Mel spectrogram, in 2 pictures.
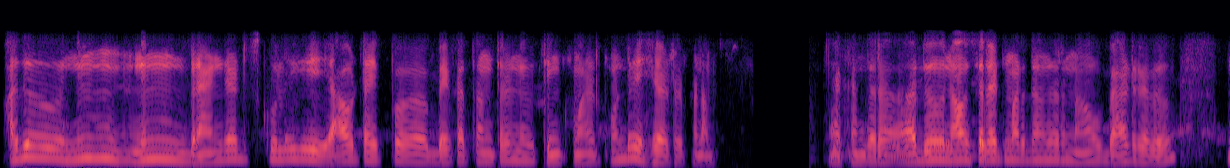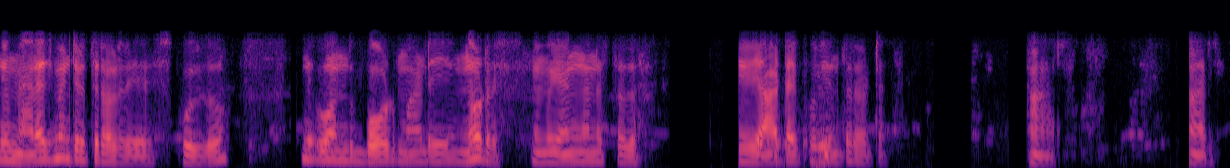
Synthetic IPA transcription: ɐd̪unimːnimːɐbɾaːɳɖeɖskuːliɡejaːʋɐʈɐjpbeːkɐt̪ːɐnt̪ɐɦeːleniːʋut̪ʰiŋkmaːɖko̞ɳɖuɦeːɭɾmɛɽɐm | jaːkɐnt̪ɐɾeɐd̪unaːʋusɛleʈːmaːɽd̪and̪ɐɾenaːʋubaːɽiɾɐd̪uniːʋumjaːneːd͡ʒme̞ɳʈiɾt̪iɾalɾiskuːld̪uniːʋuond̪uboːɾɖmaːɽinoːɽɾinimɐɡeŋɡɐnust̪ɐd̪u | niːʋujaːʈɐjpoliɐnt̪ɐɾeɐʈːɐ | haːɾ | haːɾi

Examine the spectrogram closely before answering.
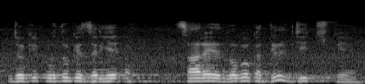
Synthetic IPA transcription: d͡ʒoːkiʔʊɾd̪ukezɐɾieʔɐb | saːɾeloːɡõkad̪ɪld͡ʒiːt̪t͡ʃʊ̥keɦɛ̃ː

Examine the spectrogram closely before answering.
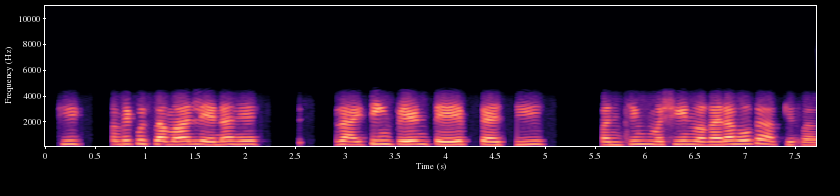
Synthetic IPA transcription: ʈʰiːk̚ɛɦɐmẽkʊt͡ʃʰsaːmaːnleːnaɦɛ | ɾaːɪʈɪ̃ŋɡpeːɳʈeːp̚kɛːt͡ʃi | pɐ̃ɲt͡ʃɪ̃ŋɡmɐʃiːnʋɐɣɛːɾaɦoːɡaaːp̚kepaːs

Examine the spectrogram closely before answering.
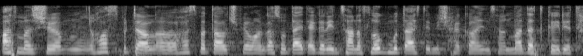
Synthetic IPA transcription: ɐt̪ʰmɐzt͡ʃʰiɦospiʈaːlɦɐspɐt̪aːlt͡ʃʰu̥pʲeʋãːɡɐsũːt̪aːit̪ʲɐɡɐɾinsaːnɐsloːɡmut̪aːsʲt̪emit͡ʃʰhɐkãːinsaːnmɐd̪ɐd̪kɐɾit̪ʰ

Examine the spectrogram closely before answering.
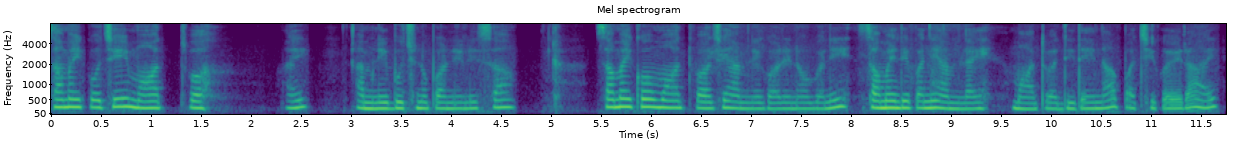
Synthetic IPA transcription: sʌmʌjkot͡sʌĩmʌɦʌt̪wʌ | ɦʌj | ɦamilebud͡zʱnupʌrneɾʌjt͡sʰʌ | sʌmʌjkomʌɦʌt̪wʌt͡sʌĩɦamileɡʌɾenʌwbʱʌnisʌmʌjlepʌniɦamilaj | mʌɦʌt̪wʌd̪id̪ʌjnʌpʌt͡sʰiɡʌeɾʌɦʌj

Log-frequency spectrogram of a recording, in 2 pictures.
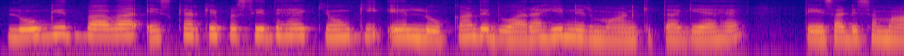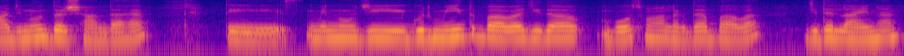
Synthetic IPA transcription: loːɡɪt̪baːʋaːʔɪskəɾkeːpɾəsɪd̪ɦɛːkjõːkɪʔeːloːkãːd̪eːd̪ʊaːɾaːɦiːnɪɾmaːɳkiːt̪aːɡɪjaːɦɛː | t̪eːsaːɖeːsəmaːd͡ʒnũːd̪əɾʃãːnd̪aːɦɛː | t̪eːmɛːnũːd͡ʒiːɡʊɾmĩːt̪baːʋaːd͡ʒɪd̪aːbɔːt̪sʊɽ̃aːləɡd̪aːɦɛbaːʋaː | d͡ʒɪd̪eːlaːɪnɦən

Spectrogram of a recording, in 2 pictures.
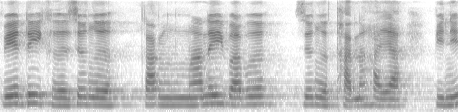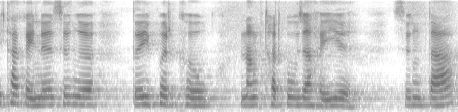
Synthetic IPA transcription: bedɯjkʰɯzɯŋɯkaŋnanɯjbabɯ | zɯŋɯtʰanaɦaja | b̥initʰakʰajnɯzɯŋɯd̥ɯjpʰɯɾkʰɯwnaŋtʰaɾkʰɯwzaɦɯjɯ | z̥ɯŋta

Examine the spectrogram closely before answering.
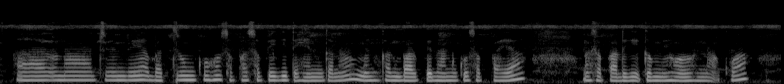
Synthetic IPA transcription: aɾɔnat͡ʃɾɛnɾɛjaʔbat̪ɾumkɔɦɔ̃sapʰasəpɛɡit̪ɛɦɛnkanamɛnkʰanbaɾpɛlankɔsapaja | ʊnasapʰalɛɡiʔɡəmiɦɔ̃ɦɛna̰ʔkɔwa

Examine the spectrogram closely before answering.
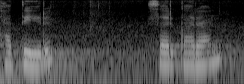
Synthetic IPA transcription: at̪iːɾ | səɾkaɾan

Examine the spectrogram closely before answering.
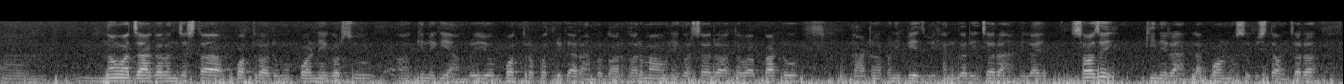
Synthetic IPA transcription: nʌwãd͡zaɡʌɾʌnd͡zʌst̪apʌt̪rʌɦʌɾumʌpʌɽneɡʌrt͡sʰu | kinʌkiɦamrojopʌt̪rʌpʌt̪rikaɦʌɾuɦamroɡʱʌrɡʱʌrmaːwneɡʌrt͡sʰʌɾʌːt̪ʰʌwabaʈoɡʱaʈmapʌnibed͡zbikʰanɡʌɾint͡sʰʌɾʌɦamilajsʌd͡zʌj | kineɾʌɦamilajpʌɽnusubist̪aɦunt͡sʰʌɾʌ

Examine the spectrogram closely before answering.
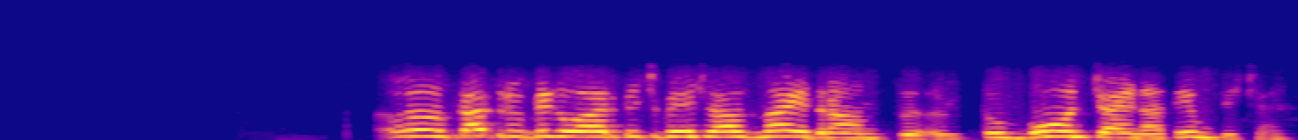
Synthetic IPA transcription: əkɐt̪ɾubiɡʋaːɾt̪it͡ʃʰbeːt͡ʃʰaːznaːid̪ɾaːmt͡sɨt̪umboːnt͡ʃajnat̪imt̪it͡ʃʰɐ

